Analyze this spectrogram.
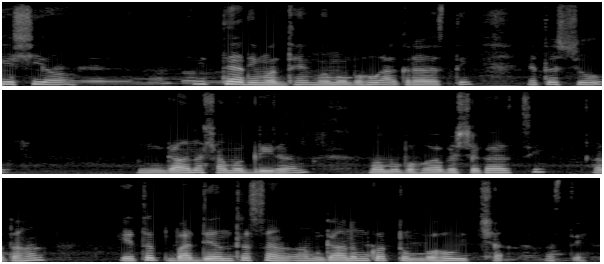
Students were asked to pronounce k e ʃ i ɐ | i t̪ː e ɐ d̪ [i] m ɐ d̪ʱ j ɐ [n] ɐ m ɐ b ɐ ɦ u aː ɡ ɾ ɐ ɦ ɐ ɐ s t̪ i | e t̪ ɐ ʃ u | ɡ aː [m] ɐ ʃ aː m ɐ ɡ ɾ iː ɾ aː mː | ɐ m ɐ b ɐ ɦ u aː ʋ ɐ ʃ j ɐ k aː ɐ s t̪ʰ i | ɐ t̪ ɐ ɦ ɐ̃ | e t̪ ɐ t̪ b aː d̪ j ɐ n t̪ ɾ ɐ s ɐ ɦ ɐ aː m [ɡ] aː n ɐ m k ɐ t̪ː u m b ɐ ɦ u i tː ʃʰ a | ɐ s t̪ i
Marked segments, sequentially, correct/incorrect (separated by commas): correct, incorrect, incorrect, correct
